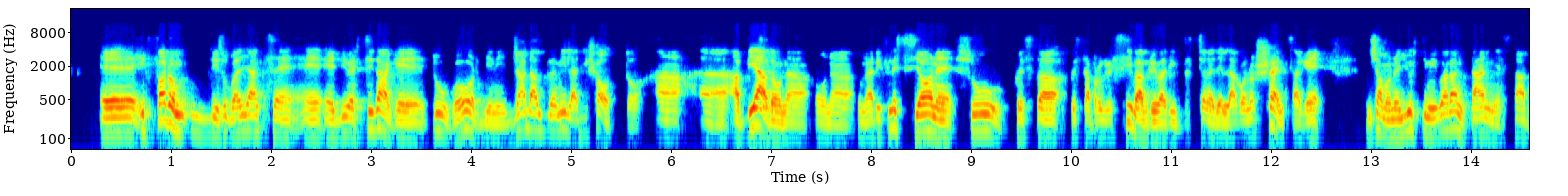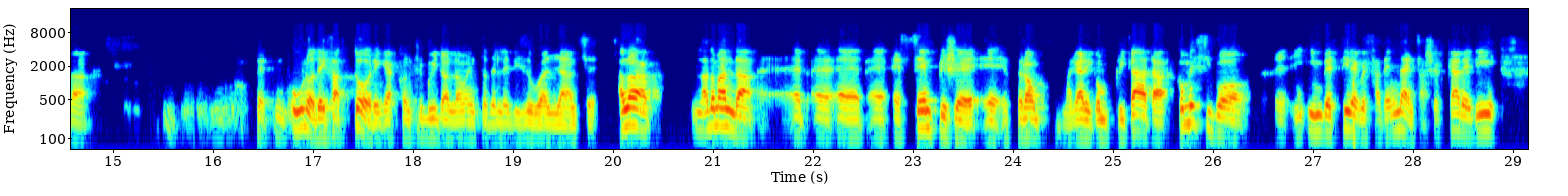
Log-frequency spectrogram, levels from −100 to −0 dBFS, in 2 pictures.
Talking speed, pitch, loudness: 135 wpm, 120 Hz, -27 LUFS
